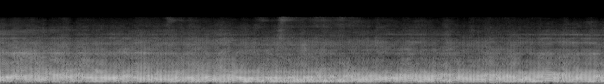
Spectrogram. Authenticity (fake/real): fake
